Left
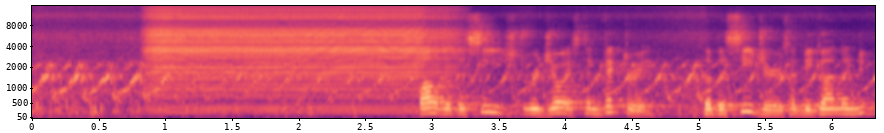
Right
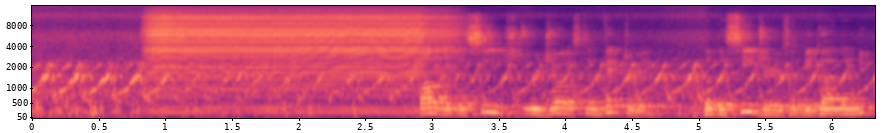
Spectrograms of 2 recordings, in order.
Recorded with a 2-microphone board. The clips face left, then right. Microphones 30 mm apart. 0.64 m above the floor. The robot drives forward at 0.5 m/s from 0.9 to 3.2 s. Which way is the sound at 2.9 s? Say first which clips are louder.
Left 4 dB; 35° left (ahead or behind).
